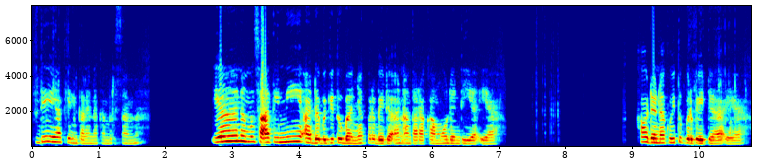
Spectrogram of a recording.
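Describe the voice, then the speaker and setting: A middle-aged woman giving a general tarot reading, chatty and animated, with many fillers. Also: medium pitch, normal speed, long pauses. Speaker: tarot reader. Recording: slightly dull lo-fi recording.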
